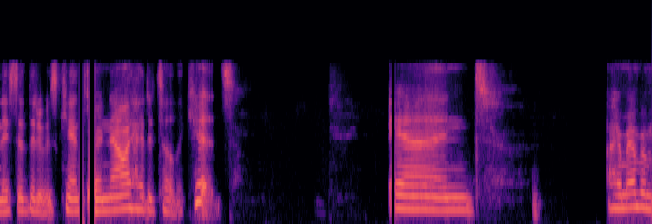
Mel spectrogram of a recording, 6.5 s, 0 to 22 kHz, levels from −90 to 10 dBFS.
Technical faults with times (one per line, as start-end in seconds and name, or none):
0.80-1.00 packet loss on an ADPCM call
3.92-3.98 packet loss on an ADPCM call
